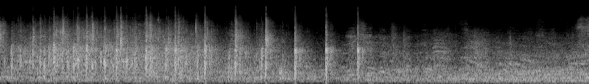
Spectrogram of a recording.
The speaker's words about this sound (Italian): Un applauso, grazie.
